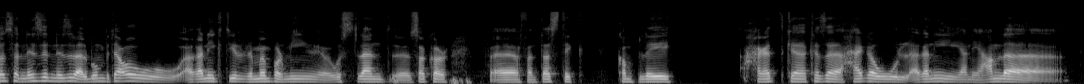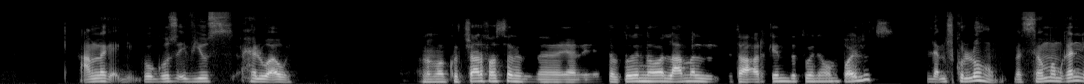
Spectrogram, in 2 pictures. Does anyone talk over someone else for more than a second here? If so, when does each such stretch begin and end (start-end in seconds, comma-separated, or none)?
none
